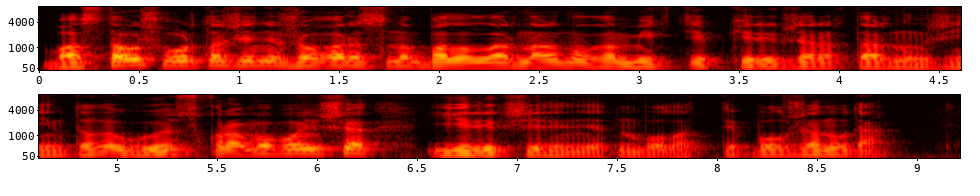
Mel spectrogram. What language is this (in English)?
Kazakh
